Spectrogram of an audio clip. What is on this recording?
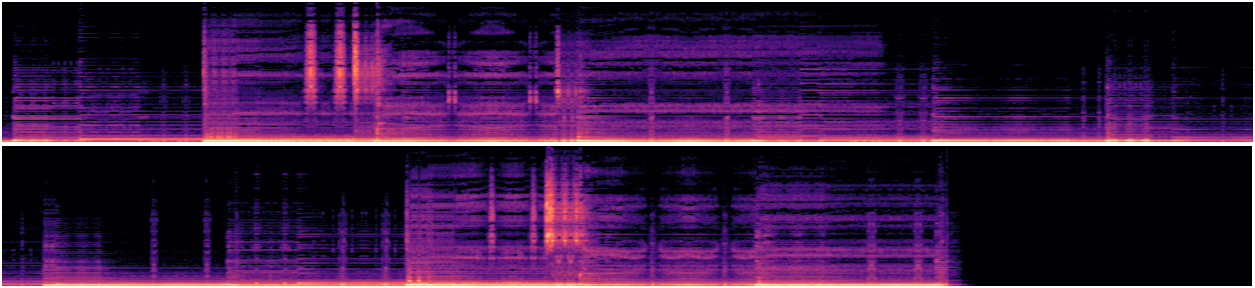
discordant clip
this is a clip taken from my song Discordant. Played on acoustic guitar - I took the file and overproccessed it with some effects
voice, glitch, experimental, female, acoustic, guitar, sample, vocal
